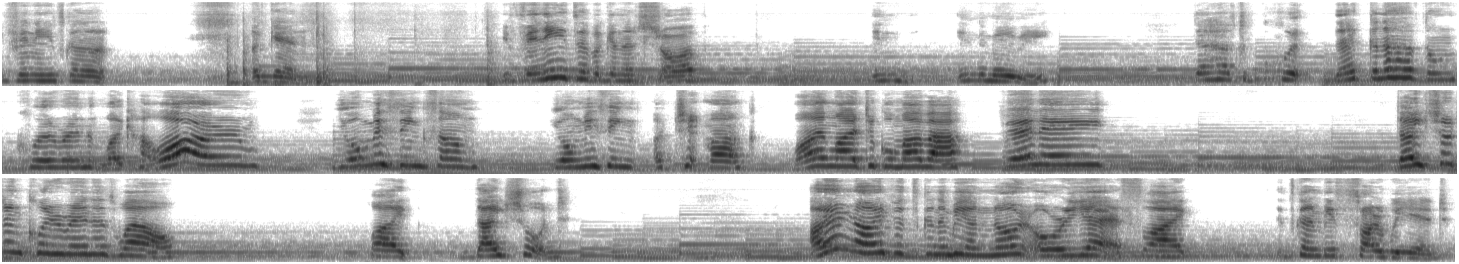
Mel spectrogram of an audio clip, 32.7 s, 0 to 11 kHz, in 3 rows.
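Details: Dysarthric speech in cerebral palsy, 25-year-old woman speaking in a vlog.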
